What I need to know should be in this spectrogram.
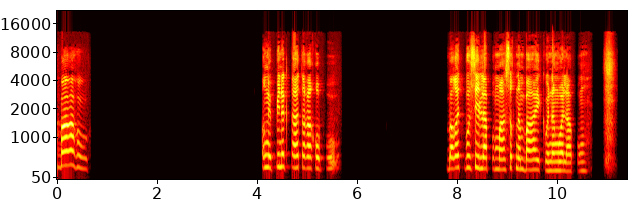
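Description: A middle-aged woman speaks emotionally into a microphone, in short bursts with pauses.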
